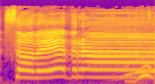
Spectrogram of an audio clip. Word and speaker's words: Saavedra: Please welcome Natalia Saavedra.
